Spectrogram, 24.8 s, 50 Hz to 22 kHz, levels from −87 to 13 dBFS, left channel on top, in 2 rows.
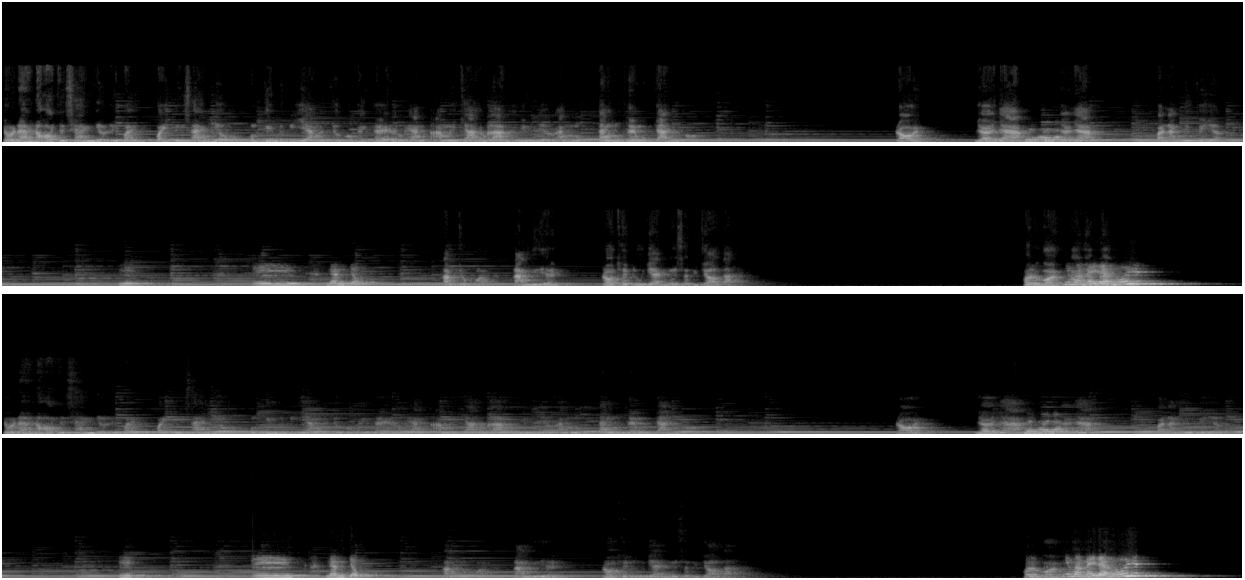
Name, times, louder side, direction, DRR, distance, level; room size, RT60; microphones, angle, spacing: voice 1, 0.0-7.0 8.9-9.3 9.7-10.3 10.5-11.0 11.5-12.3 16.8-18.0 18.4-19.8 22.6-23.6, left 4 dB, 80° left, 9 dB, 0.7 m, -30 dB
sound 1, 1.1-19.1, equal, ahead, 2.7 m, -36 dB
voice 2, 10.2-10.6 13.6-13.7 14.9-16.0 22.6-23.8, right 2 dB, 75° right, 5 dB, 1.1 m, -21 dB
10.5 x 4.3 x 3.3 m, 0.87 s
head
